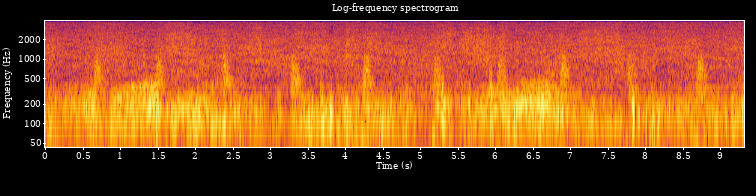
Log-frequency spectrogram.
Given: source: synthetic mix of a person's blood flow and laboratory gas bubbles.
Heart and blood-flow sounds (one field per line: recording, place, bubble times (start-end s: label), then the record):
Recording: Doppler ultrasound of blood flow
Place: subclavian vein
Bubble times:
no bubbles
From the record:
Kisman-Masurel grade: 000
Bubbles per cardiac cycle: 0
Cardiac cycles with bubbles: 0%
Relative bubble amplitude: no bubbles discernible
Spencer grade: 0 (complete lack of bubble signals)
